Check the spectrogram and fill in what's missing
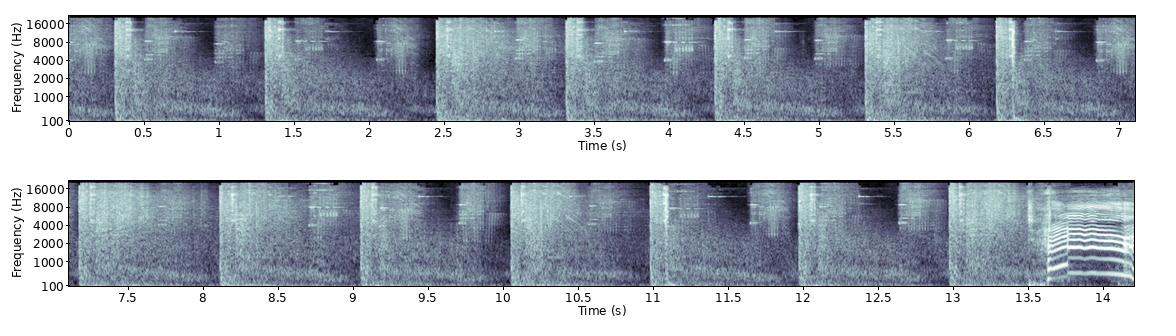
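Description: Video game gunfire in steady repeated bursts, about a dozen loud sharp volleys roughly one second apart, each decaying quickly, with a brief electronic chirp at the end.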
